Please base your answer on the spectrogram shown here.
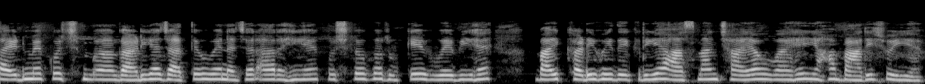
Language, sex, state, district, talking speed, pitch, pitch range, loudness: Hindi, female, Chhattisgarh, Sarguja, 200 wpm, 230 Hz, 220-245 Hz, -17 LUFS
